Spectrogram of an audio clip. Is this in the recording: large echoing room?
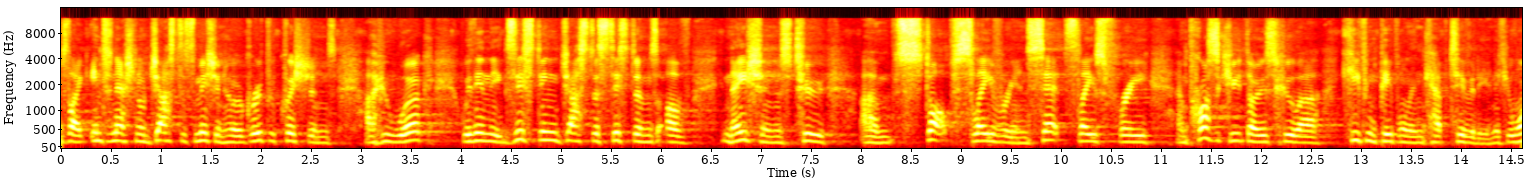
yes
